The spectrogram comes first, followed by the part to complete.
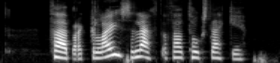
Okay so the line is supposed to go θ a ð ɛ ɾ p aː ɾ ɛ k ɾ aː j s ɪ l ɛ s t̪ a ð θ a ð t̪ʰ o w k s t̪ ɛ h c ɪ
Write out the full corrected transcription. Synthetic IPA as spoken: θ a ð ɛ ɾ p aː ɾ a k l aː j s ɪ l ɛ x t̪ a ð θ a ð t̪ʰ o w k s t̪ ɛ h c ɪ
